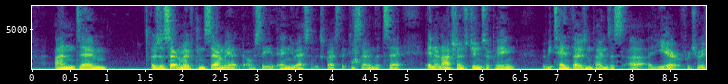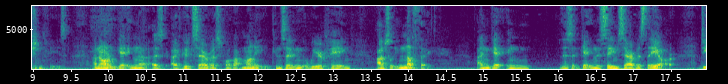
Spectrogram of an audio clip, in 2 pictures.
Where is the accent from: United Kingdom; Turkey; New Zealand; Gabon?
United Kingdom; Scotland; am I the only Scottish student in the room?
